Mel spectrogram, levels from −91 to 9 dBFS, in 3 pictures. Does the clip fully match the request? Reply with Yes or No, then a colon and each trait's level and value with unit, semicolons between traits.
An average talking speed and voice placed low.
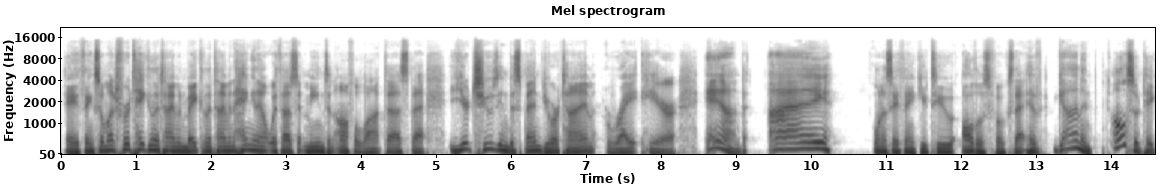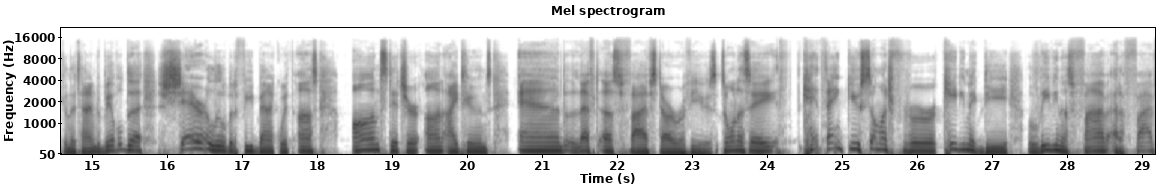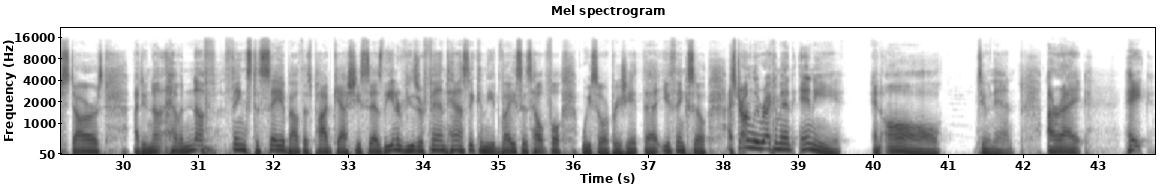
Yes: average, 180 wpm; low, 125 Hz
